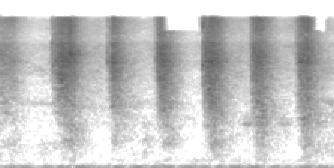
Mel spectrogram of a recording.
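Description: Wire slicker brush raking through a Golden Retriever's thick tail fur to break up the dense, shedding undercoat. It sounds as faint, scratchy brush strokes, about four a second.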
